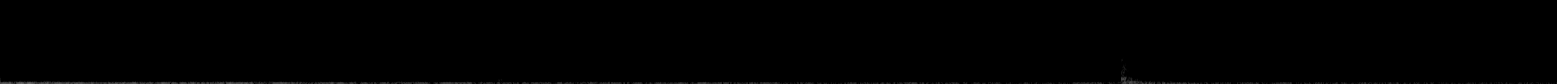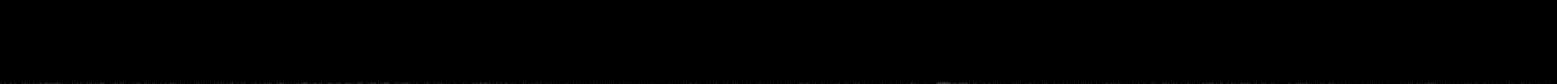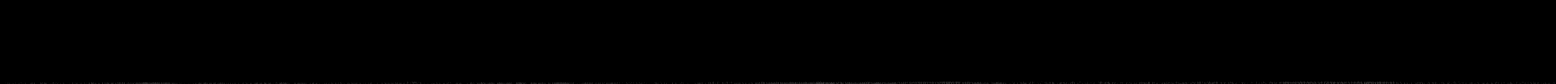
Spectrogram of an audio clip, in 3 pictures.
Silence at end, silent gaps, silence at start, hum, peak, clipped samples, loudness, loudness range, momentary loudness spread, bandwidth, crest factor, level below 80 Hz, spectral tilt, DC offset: 0 s; none; 0 s; none; -40 dBFS; under 0.1%; -63 LUFS; 7 LU; 10 LU; 5.4 kHz; 24 dB; -64 dBFS; -8 dB/octave; under 0.1%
